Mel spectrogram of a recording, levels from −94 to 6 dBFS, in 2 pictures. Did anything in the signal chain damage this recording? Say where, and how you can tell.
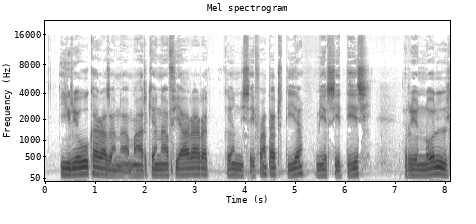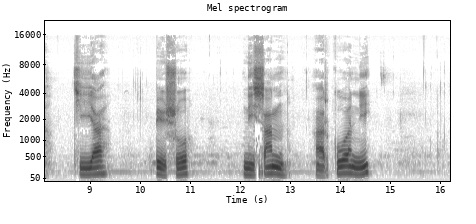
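No, nothing in the signal chain damaged this audio.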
